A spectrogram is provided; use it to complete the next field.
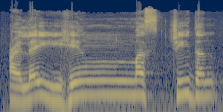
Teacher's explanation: میم ساکن ہے، اس سے مسجدہ کی میم کے ساتھ ملا کر میم کی آواز کو غننے کے ساتھ ادا کریں گے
